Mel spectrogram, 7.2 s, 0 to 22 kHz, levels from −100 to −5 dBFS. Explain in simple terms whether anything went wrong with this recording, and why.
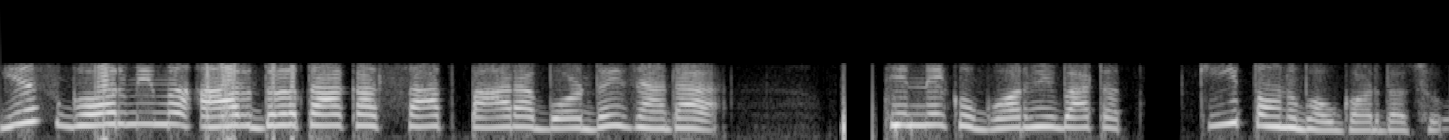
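Two separate problems show up in this speech clip.

The first is integer overflow, at 0.47 to 0.54 s and again from 1.03 to 1.47 s. The loudest moments were pushed just past the biggest number the audio could store, and instead of being capped, those peaks wrapped around to the opposite extreme. So you hear sharp, violent cracks on the loud bits, much nastier than ordinary clipping, even though the level was only barely over the edge.

The second is packet loss on an ADPCM call, at 4.19 to 4.56 s and 5.73 to 5.91 s. Chunks of the call simply went missing and were replaced by silence: about 200 ms in the first stretch, scattered as several gaps with the longest about 140 ms, and about 180 ms in the second. That fits roughly ten small packets dropping each time. The decoder works by predicting each sample from the ones before it, so after a hard-edged hole it's briefly out of step with the sender. 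The speech comes back slightly distorted, then settles within a few tens of milliseconds. The G.726 phone coding itself, with its phone-band limit and light coding grit, is working as normal.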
